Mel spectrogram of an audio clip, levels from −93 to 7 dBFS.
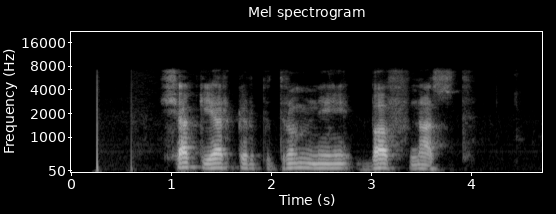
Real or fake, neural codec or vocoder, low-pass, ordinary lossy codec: real; none; 7.2 kHz; Opus, 32 kbps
